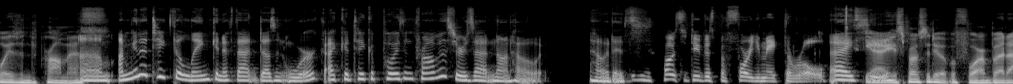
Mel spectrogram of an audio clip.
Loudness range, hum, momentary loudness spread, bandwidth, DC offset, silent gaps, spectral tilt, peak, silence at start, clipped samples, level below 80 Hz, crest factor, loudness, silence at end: 3 LU; none; 6 LU; 16.5 kHz; under 0.1%; 5.68-5.84 s; -5.5 dB/octave; -4 dBFS; 0 s; under 0.1%; -38 dBFS; 16 dB; -21 LUFS; 0 s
